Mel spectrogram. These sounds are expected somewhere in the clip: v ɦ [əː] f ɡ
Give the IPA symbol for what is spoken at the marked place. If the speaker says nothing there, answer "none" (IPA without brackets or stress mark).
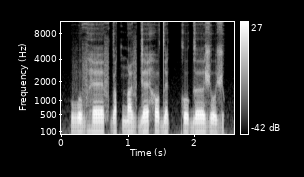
ɛː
